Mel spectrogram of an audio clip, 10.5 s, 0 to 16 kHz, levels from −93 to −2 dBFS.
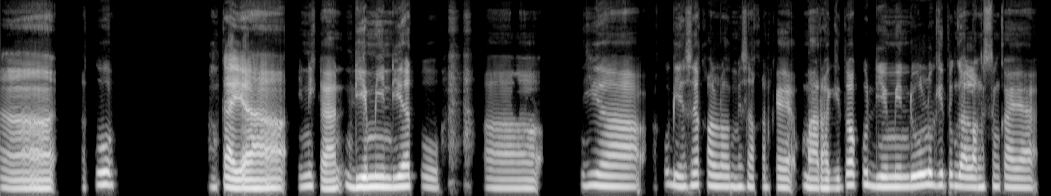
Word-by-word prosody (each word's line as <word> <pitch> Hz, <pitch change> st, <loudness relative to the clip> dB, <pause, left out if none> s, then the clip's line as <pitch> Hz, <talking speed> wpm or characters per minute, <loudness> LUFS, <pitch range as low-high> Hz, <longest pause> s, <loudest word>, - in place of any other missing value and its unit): eee, 155 Hz, -1 st, +1 dB, 0.3 s
aku, 225 Hz, +4 st, -2 dB, 1.0 s
kayak 165 Hz, -1 st, +4 dB
ini 195 Hz, +2 st, -4 dB
kan, 155 Hz, -3 st, 0 dB
diemin 185 Hz, 0 st, +5 dB
dia 190 Hz, +1 st, +4 dB
tuh, 185 Hz, -4 st, -10 dB, 0.4 s
eee, 160 Hz, -1 st, -5 dB, 0.5 s
iya, 195 Hz, -3 st, 0 dB
aku 175 Hz, -, -20 dB
biasanya 205 Hz, +2 st, -2 dB
kalau 195 Hz, -3 st, -1 dB
misalkan 185 Hz, -1 st, -6 dB
kayak 175 Hz, -2 st, -3 dB
marah 165 Hz, -3 st, 0 dB
gitu, 170 Hz, +6 st, -3 dB
aku 220 Hz, +1 st, -3 dB
diemin 185 Hz, -1 st, +1 dB
dulu 210 Hz, +3 st, +5 dB
gitu, 215 Hz, 0 st, -5 dB
nggak 190 Hz, -2 st, 0 dB
langsung 190 Hz, +1 st, -6 dB
kayak, 175 Hz, -2 st, -3 dB
185 Hz, 135 wpm, -16 LUFS, 165-195 Hz, 1.0 s, diemin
